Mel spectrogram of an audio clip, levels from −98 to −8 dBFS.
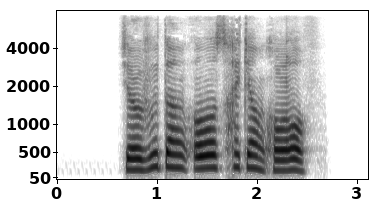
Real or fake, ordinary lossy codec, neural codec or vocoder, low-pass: fake; AAC, 48 kbps; codec, 16 kHz, 0.5 kbps, FunCodec, trained on LibriTTS, 25 frames a second; 7.2 kHz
